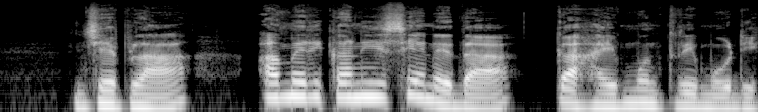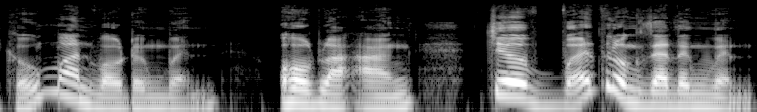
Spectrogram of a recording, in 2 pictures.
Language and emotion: Bodo, happy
